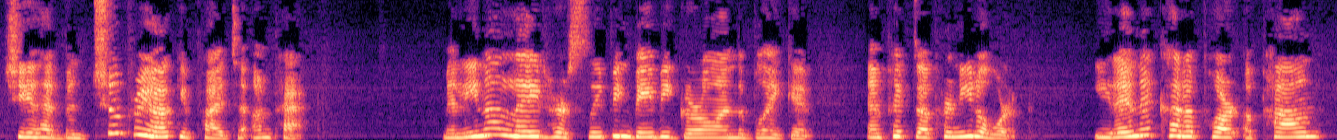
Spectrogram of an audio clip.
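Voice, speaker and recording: A woman teacher reading a storybook aloud, rereading stumbled phrases and pausing to explain things to her listeners. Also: high-pitched, fairly bright tone.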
